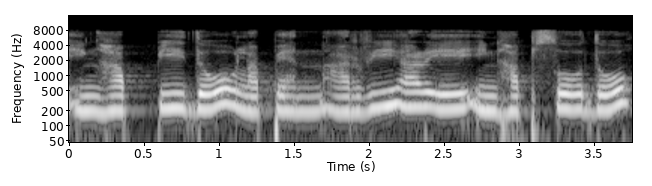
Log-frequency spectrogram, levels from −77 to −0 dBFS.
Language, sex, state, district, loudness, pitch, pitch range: Karbi, female, Assam, Karbi Anglong, -15 LUFS, 210 Hz, 195-225 Hz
